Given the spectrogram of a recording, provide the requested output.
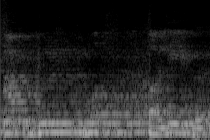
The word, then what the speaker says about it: Abdul Muttalib: Sepakat kita semua nama ayah Rasulullah adalah Abdullah bin Abdul Muttalib. Tasdidnya di ta ya, jangan bilang.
